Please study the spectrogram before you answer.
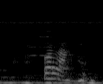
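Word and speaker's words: ฝรั่ง: Farang.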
